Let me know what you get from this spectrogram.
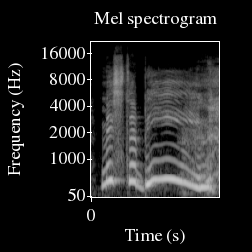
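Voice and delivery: high, slow, laughing imitation of an amazed clerk; awestruck woman. Imitating the clerk telling her who her dad is, awestruck and slow.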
